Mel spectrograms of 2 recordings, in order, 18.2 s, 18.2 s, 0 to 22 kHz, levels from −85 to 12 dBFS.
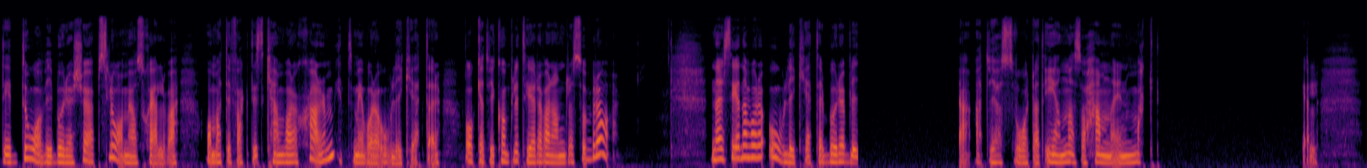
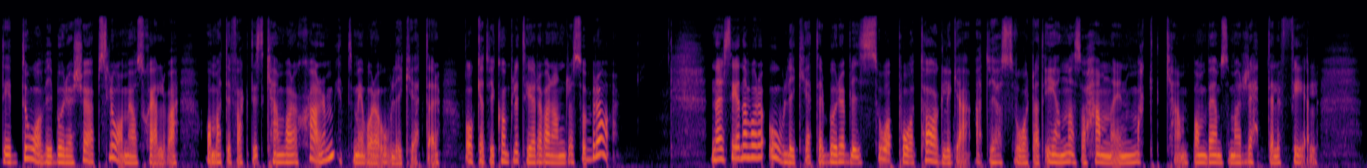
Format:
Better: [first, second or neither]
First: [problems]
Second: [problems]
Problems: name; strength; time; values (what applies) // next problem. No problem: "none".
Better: second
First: audio cutting out; at 11 s for 1.5 s and at 15 s for 2 s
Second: none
